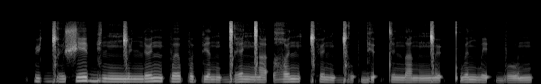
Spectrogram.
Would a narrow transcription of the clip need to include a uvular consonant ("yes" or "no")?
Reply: yes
